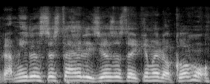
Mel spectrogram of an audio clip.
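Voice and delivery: high, bright overselling praise; mock cheerful lie; fake enthusiasm. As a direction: bluff like everything is fine. His fake enthusiasm to Camilo.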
